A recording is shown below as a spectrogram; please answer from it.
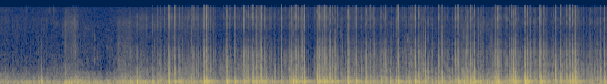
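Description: A pink microfiber cloth wrapped around a microphone's foam windscreen is rubbed and squeezed with fingertips and long nails. The result is a close, muffled, bassy rustling and thumping, full of quick scratchy brushes and soft pressing swells that carry on steadily throughout.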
